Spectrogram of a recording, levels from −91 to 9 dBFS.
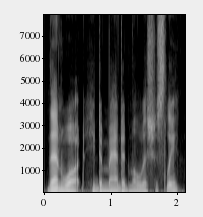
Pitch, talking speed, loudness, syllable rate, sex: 100 Hz, 140 wpm, -21 LUFS, 5.3 syllables/s, male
